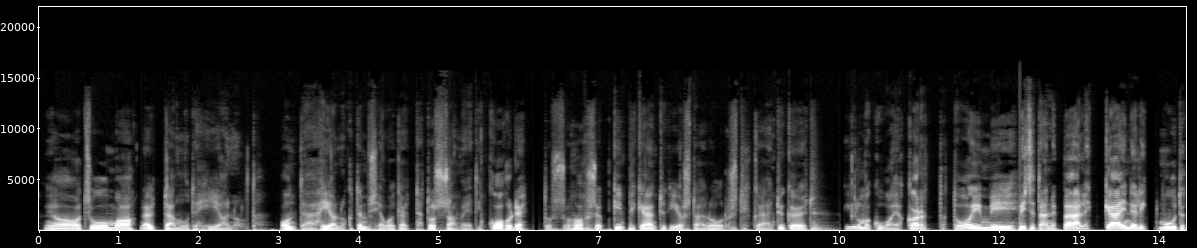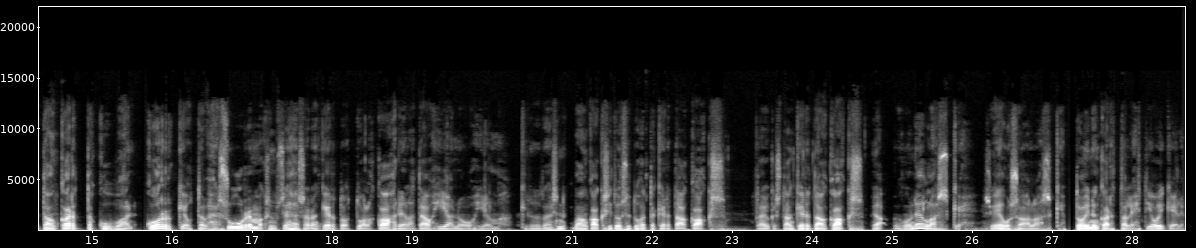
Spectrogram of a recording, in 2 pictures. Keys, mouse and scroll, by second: 0.1 click, 1.5-2.0 ctrl+scroll up 3, 2.5-3.2 ctrl+scroll down 3, 4.2-5.3 ctrl+scroll up 2, 5.8-6.6 ctrl+scroll up 1, 6.5 shift+middle click, 8.0 Escape, 8.5 ctrl+z, 8.8 ctrl+z, 9.3-10.2 scroll down 4, 12.0 click, 13.3 click, 15.2 click, 16.9 click, 17.8 click, 18.0 click, 18.2-19.2 typing, 21.0 click, 21.6-22.1 ctrl+scroll down 2, 22.6 click, 22.8 click, 24.0 click, 24.2 click, 24.7-25.6 ctrl+scroll up 4, 25.1 click, 25.7-26.0 scroll down 4, 26.0 shift+scroll up 1, 26.1 ctrl+shift+click, 26.5 Up, 27.1-27.8 scroll up 2, 27.3 shift+click, 28.0 click.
